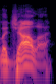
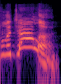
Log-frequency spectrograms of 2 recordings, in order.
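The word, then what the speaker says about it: La Jolla: California just trust her is it spelled correctly that spells leala well well l a j o l l a Douglas it is spelled correct honey but Hispanic like a Hispanic term okay Spanish uh loose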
